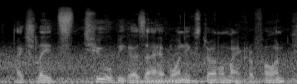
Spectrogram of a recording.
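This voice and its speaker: The voice carries a German accent. Room echo is audible, and background noise is noticeable. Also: man. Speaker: livestream plane-spotting host. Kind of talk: live commentary. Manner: animated.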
